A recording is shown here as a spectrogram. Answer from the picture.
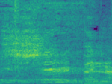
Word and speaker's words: chiffonade: Chiffonade. All right? Am I saying it right? Yes, you're right. Chiffonade.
